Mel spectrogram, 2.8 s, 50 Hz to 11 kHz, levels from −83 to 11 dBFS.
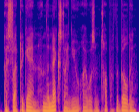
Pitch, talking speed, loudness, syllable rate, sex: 95 Hz, 320 wpm, -18 LUFS, 6.6 syllables/s, male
